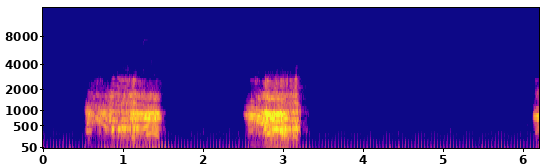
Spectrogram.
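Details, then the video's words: Red deer stag of the Carpathians roaring in Bucovina's forests during the late-September breeding season: two long, gravelly bellows about two seconds apart, then the start of a third, against silence. "Boncănit / Carpathian stag Breeding season"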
